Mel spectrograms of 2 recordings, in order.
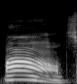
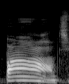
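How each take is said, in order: Both takes have the same delivery.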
